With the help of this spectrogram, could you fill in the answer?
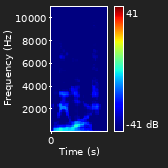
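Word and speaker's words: ללוש: Lelouch, to knead, in Hebrew to knead, is Lilosh, pronounced Lilosh.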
